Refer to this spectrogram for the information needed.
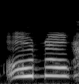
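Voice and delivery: high, laughing cry of delight. Real, not acted. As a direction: squeal it through laughter. Laughing at Boston joke.

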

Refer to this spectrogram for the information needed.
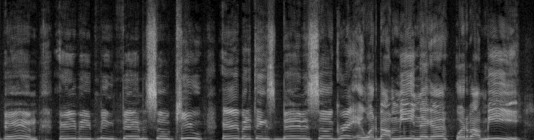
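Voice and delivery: high, indignant imitation of envy; mock jealous rant. Jealous girl complains about Bam, high mocking rant.

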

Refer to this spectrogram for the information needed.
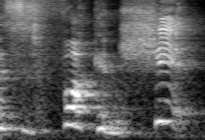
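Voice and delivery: mock rant. Mock rant about frustrations.

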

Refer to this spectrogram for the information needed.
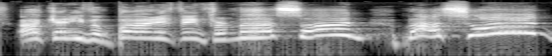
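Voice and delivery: very high hammed-up scream, climbing to the last words; mock screaming. Imitating him arguing about his son, screaming at full pitch. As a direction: scream it like an outraged man, exaggerated. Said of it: "Like, just screaming".

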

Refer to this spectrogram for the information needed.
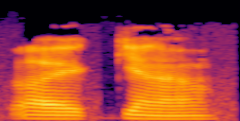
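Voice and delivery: ordinary talk

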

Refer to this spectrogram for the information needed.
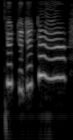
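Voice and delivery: high sung warning "doo, doo, doo, doo"; imitated alarm. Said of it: "a little red flag goes".

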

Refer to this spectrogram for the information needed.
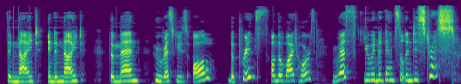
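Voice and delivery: bitter mocking. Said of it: "came out sounding bitter and annoyed".

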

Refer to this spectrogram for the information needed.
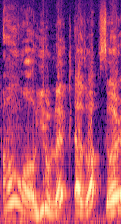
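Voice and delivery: clown. Retold or imitated. Clown answers the angry kid, exaggerated mock apology. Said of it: "And he's like".

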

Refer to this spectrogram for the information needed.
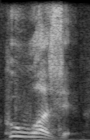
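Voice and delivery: high-pitched imitation of the boss; demanding boss. Boss asking which driver slept, demanding.

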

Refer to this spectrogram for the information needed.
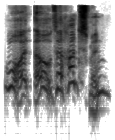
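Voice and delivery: high, swooping character voice; Phoebe. Acted. Phoebe dismisses the question in her high affected voice. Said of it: "my Phoebe voice is this".

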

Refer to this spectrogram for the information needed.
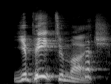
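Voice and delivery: high, slow, teasing accusation with a laugh; mock scolding. Scolding the partner for peeing too much, high and slow. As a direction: drag it out high like a playful telling-off.

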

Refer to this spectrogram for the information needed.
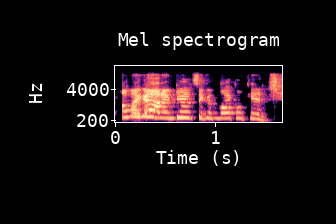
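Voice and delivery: high, breathless thrill; squealing with disbelief; starstruck gush. Retold or imitated. Starstruck memory of dancing.

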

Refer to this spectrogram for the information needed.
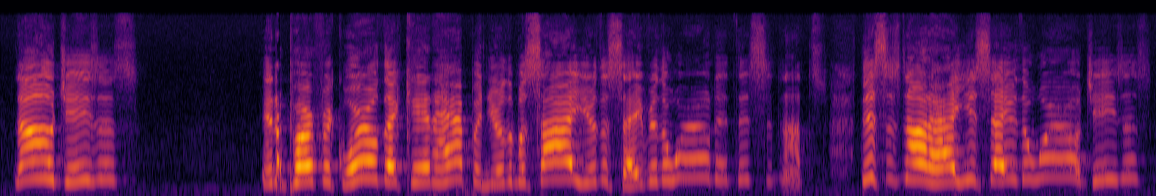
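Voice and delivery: a hint of an indignant disciple scolding his teacher; Peter rebuking. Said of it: "He rebukes Jesus".

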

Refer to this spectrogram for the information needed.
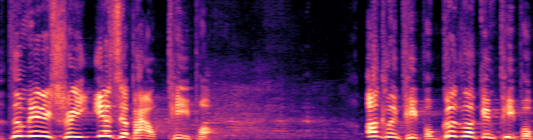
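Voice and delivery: full-force preacher's cry; preaching shout. Real, not acted. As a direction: hammer each kind of people home.

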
